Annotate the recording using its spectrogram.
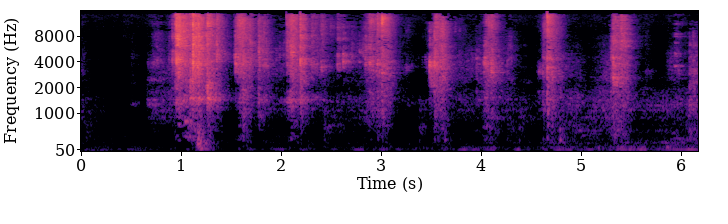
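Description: Close-up chewing of crispy deep-fried pork skin: a string of sharp, irregular crunches starting about a second in, the first ones loudest.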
